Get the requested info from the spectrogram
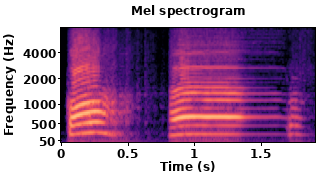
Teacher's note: Ha ada sabdu tau. Jangan kohar. Tekankan dia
